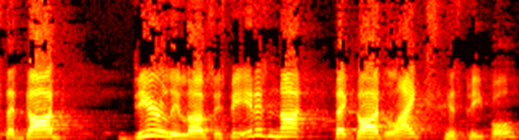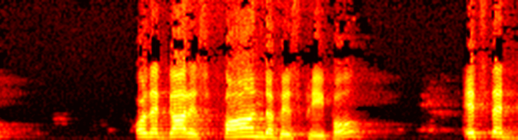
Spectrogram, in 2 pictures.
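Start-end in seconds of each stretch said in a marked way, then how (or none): none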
